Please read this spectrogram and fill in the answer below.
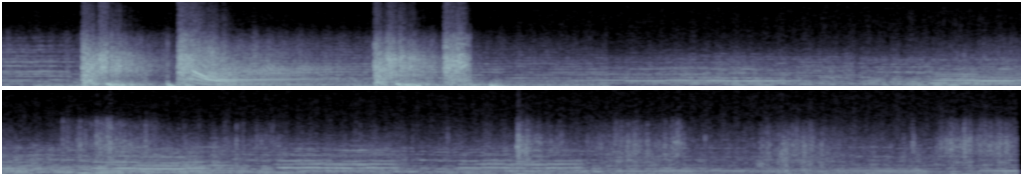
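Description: Four gunshots or bullet strikes in the first two and a half seconds, the second followed by a falling ricochet whine, then background film music with sustained notes.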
